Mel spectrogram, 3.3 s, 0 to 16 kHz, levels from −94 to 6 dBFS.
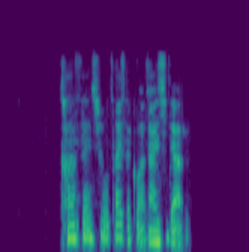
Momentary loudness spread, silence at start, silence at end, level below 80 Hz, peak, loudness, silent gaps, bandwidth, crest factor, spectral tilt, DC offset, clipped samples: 7 LU; 0.8 s; 0.9 s; -54 dBFS; -12 dBFS; -29 LUFS; none; 8 kHz; 18 dB; -6.5 dB/octave; under 0.1%; under 0.1%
